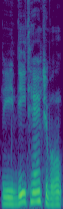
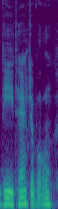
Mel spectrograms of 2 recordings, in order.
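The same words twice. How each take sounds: First: Said in the usual way. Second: Detachable said with a doubtful rising scare-quote tone; mock the word detachable with a skeptical rise; sarcastic air quotes. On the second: Shown as a demonstration. Reviewer scoffing at the so-called detachable cord, sarcastic. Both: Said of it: "quote unquote".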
